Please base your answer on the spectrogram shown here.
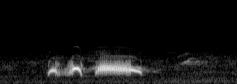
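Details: Spotted dove coo in thúc bổi lure fashion, meant to rouse another dove: two brief notes then a long level coo falling slightly, with a soft faint note afterwards.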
